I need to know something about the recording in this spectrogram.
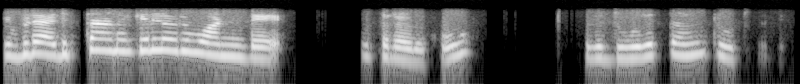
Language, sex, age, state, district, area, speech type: Malayalam, female, 18-30, Kerala, Alappuzha, rural, conversation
